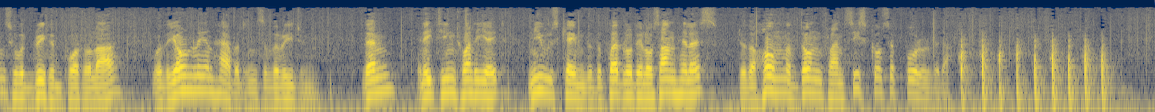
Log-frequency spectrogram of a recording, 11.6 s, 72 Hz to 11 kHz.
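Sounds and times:
speech: 0.0s - 9.8s
quick firm knocks on a wooden door: 9.6s - 11.2s.

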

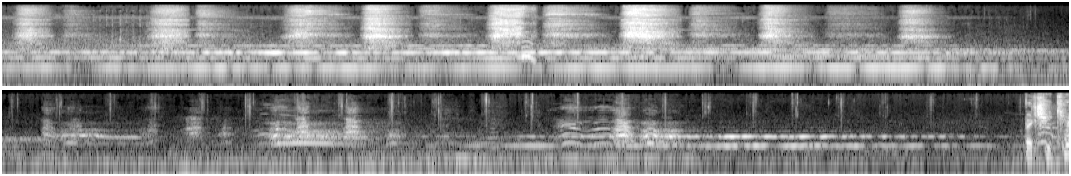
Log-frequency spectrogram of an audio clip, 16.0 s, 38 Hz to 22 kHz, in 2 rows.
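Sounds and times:
dogs howling: 0.0s - 14.0s
dogs barking and yipping: 8.3s - 13.3s
speech: 15.7s - 16.0s.

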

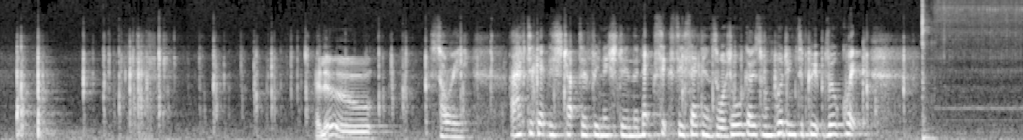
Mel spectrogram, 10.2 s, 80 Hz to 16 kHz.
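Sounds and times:
fingers typing on a laptop keyboard while walking: 0.8s - 5.6s, 6.6s - 9.1s
speech: 3.2s - 9.0s.

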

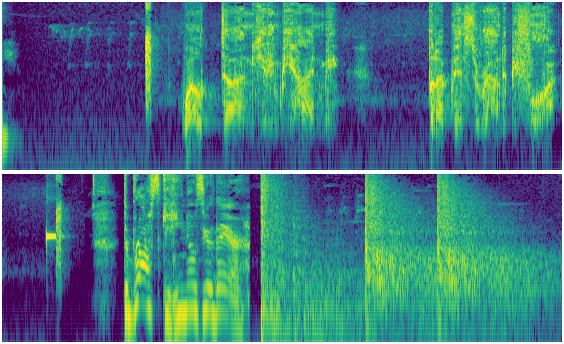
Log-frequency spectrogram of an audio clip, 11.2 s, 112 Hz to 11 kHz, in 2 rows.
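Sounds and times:
low noise: 0.0s - 11.1s
speech: 6.8s - 8.1s
gunshots from a powerful rifle: 8.2s - 11.1s.

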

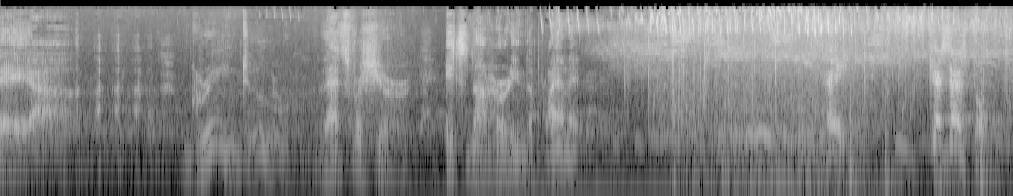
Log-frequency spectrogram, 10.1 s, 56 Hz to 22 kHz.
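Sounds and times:
steady airy hiss: 0.0s - 10.1s
laughter: 0.4s - 1.8s
speech: 3.2s - 6.0s, 8.2s - 8.6s, 9.3s - 10.0s
owl hooting: 5.7s - 10.1s.

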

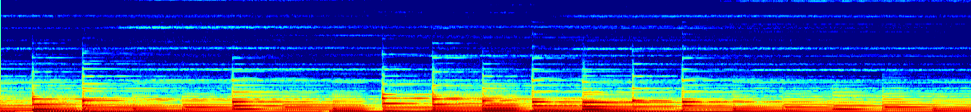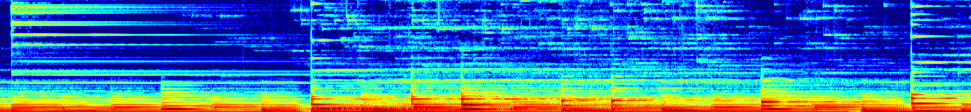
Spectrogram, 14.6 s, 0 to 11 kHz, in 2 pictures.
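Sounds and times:
gentle melody with soft plucked or struck tones: 0.0s - 14.5s
faint bright shimmer: 7.4s - 14.5s.

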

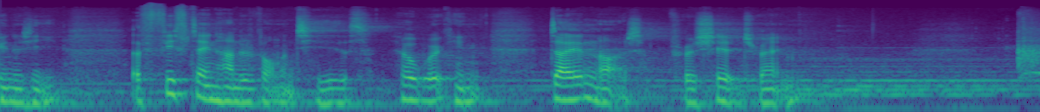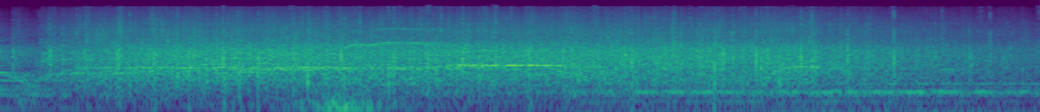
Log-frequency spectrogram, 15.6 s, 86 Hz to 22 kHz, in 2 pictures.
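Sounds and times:
speech: 0.0s - 6.3s
large crowd applauding: 7.6s - 15.5s.

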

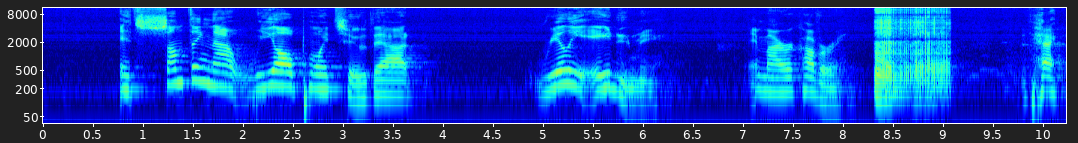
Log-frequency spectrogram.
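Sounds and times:
speech: 0.8s - 3.8s, 5.0s - 6.2s, 7.1s - 8.6s, 10.0s - 10.2s
fart machine toy raspy flatulent blast: 8.3s - 9.2s.

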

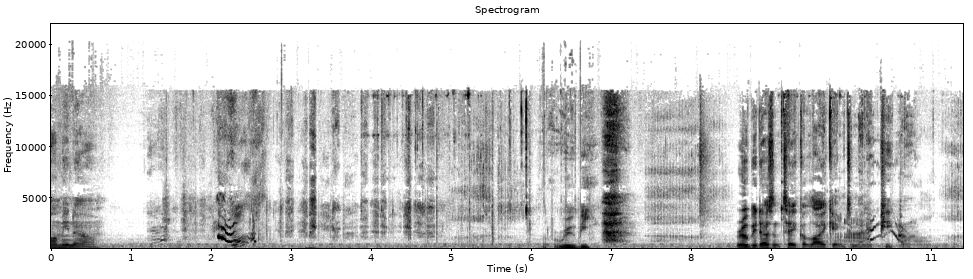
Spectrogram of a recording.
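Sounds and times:
speech: 0.0s - 2.7s, 6.3s - 7.0s, 8.6s - 10.9s
low hum: 0.0s - 11.3s
pet dog whimpering: 1.2s - 4.6s, 9.9s - 11.1s.

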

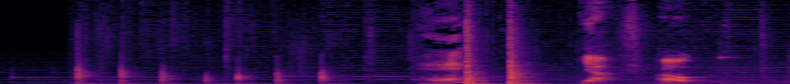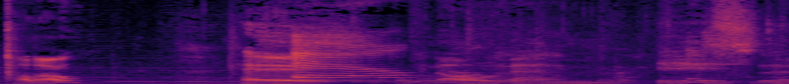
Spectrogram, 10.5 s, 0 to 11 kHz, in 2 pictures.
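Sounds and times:
children knocking on a door: 0.5s - 2.4s, 3.1s - 3.8s
speech: 2.8s - 3.3s, 3.9s - 4.8s, 5.4s - 5.9s, 6.9s - 9.1s, 9.7s - 10.5s.

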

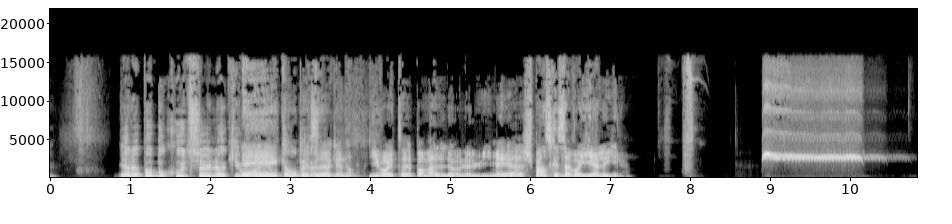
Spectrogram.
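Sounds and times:
speech: 0.9s - 7.3s
loud shrill whistle blast: 8.9s - 10.8s.

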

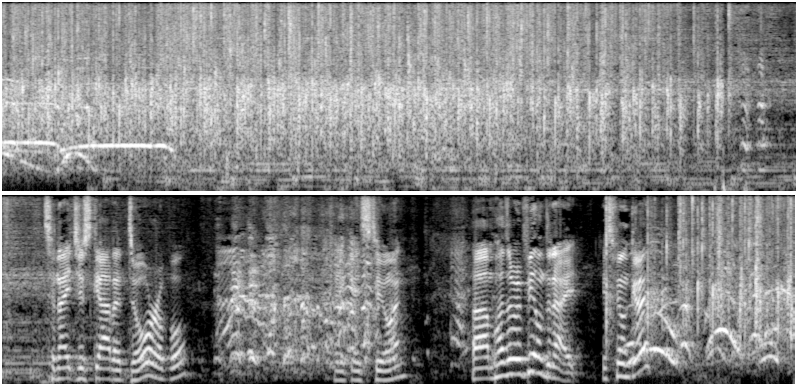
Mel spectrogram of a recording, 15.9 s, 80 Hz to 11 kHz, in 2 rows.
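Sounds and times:
large audience in Los Angeles applauding a comedian: 0.0s - 7.5s, 14.2s - 15.8s
laughter: 7.1s - 7.8s, 10.1s - 12.7s
speech: 8.4s - 10.6s, 11.3s - 14.6s.

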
